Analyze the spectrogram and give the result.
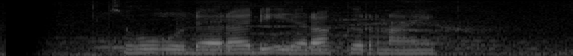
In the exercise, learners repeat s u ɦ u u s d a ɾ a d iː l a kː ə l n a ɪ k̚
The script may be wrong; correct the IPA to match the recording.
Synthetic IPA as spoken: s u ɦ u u d a ɾ a d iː ɾ a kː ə r n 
